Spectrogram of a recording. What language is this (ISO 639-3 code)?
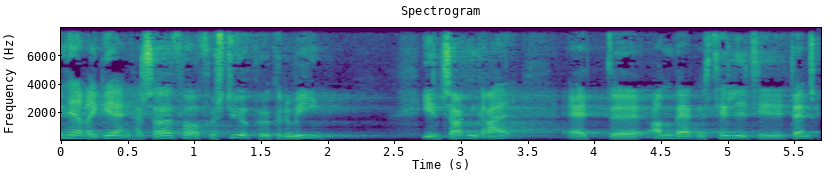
dan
